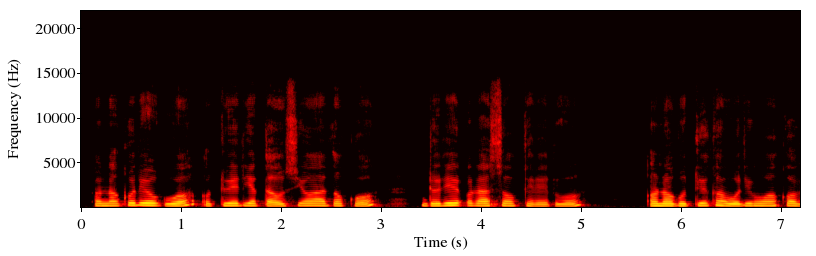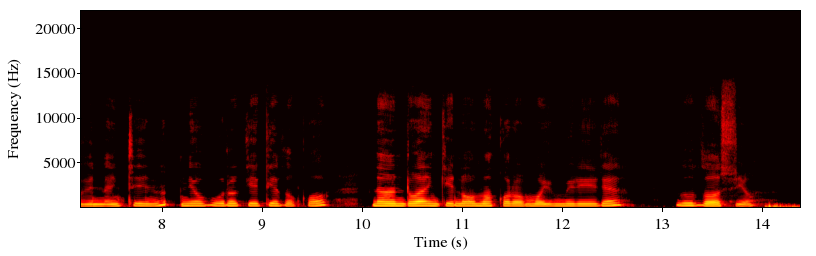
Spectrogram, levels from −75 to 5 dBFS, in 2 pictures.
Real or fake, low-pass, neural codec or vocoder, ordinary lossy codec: fake; 14.4 kHz; codec, 44.1 kHz, 7.8 kbps, Pupu-Codec; none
